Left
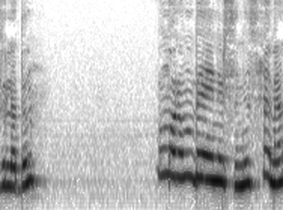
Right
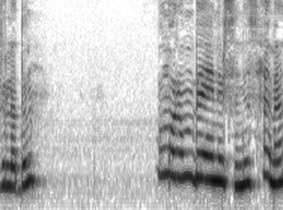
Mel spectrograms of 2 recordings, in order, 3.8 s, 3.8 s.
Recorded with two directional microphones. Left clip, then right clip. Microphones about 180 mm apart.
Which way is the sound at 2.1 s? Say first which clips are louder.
Even; 5° left (ahead or behind).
